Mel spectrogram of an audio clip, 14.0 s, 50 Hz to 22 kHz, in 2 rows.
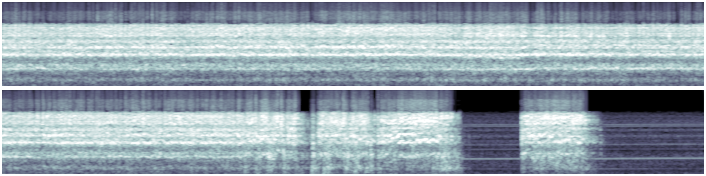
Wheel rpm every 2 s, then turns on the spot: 230, 230, 230, 230, 230, 190, 80.
none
